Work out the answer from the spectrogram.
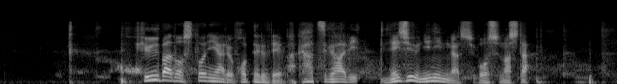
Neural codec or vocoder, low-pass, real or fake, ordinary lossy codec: codec, 16 kHz, 0.8 kbps, ZipCodec; none; fake; none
